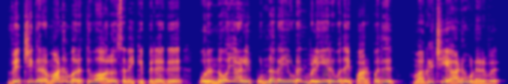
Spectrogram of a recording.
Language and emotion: Tamil, happy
